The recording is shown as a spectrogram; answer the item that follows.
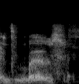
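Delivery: hushed, breathy whisper. Retelling a wrestling storyline, then saying the line in Moose voice. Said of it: "Let me say it in Moose's voice".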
